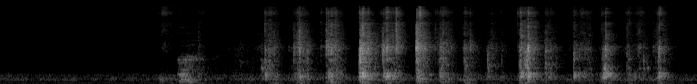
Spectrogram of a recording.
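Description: Sauced chicken wings being tossed in a container: a run of irregular, quick slapping knocks that starts about two seconds in, after a quiet start.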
